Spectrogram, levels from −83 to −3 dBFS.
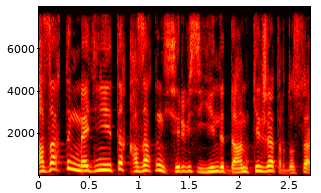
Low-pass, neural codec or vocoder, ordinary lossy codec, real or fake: none; none; none; real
